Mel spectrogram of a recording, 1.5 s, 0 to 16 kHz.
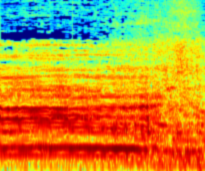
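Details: Bull calf, Friesian or crossbred, bellowing at the Dinajpur Raniganj livestock market on 2/1/25; a flat, even moo of about one second that fades away, with the hum of the market crowd underneath.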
